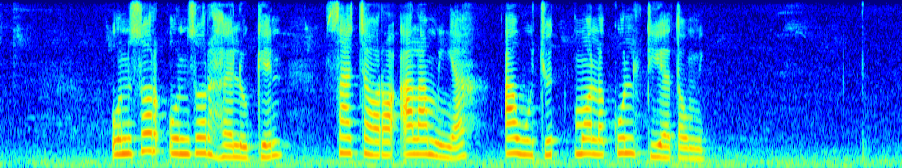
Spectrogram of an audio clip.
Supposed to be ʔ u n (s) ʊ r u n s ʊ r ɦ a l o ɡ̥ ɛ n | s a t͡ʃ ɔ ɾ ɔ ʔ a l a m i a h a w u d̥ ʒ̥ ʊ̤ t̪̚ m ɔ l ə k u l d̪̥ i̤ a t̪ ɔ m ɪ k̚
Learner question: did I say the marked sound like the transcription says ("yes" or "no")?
yes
